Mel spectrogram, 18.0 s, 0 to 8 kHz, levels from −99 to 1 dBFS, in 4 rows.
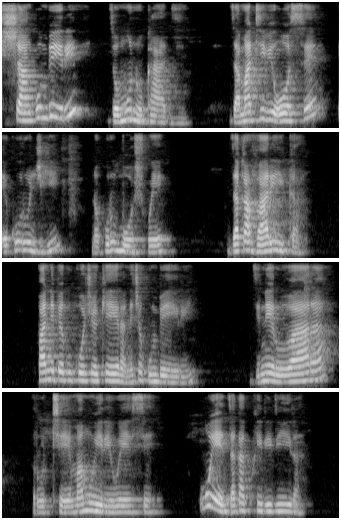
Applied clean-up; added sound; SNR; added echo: none; none; none; none.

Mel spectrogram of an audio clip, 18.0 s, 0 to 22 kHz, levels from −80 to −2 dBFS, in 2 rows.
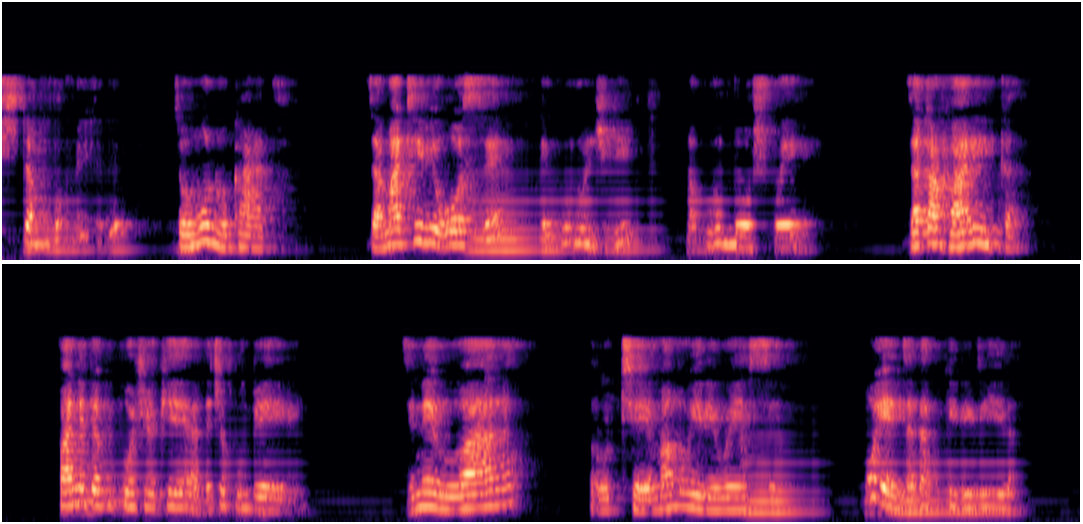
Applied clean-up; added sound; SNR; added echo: neural mask model DeepFilterNet 3.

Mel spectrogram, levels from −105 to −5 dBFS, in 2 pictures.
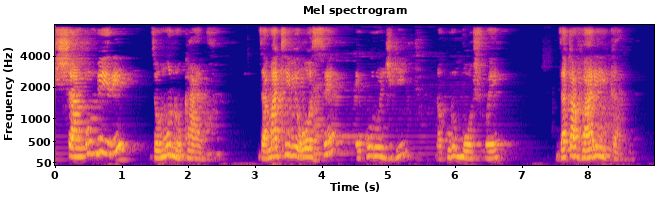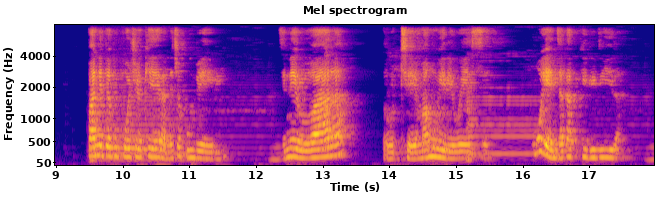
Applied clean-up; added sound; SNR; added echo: classical method WPE with log-MMSE.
